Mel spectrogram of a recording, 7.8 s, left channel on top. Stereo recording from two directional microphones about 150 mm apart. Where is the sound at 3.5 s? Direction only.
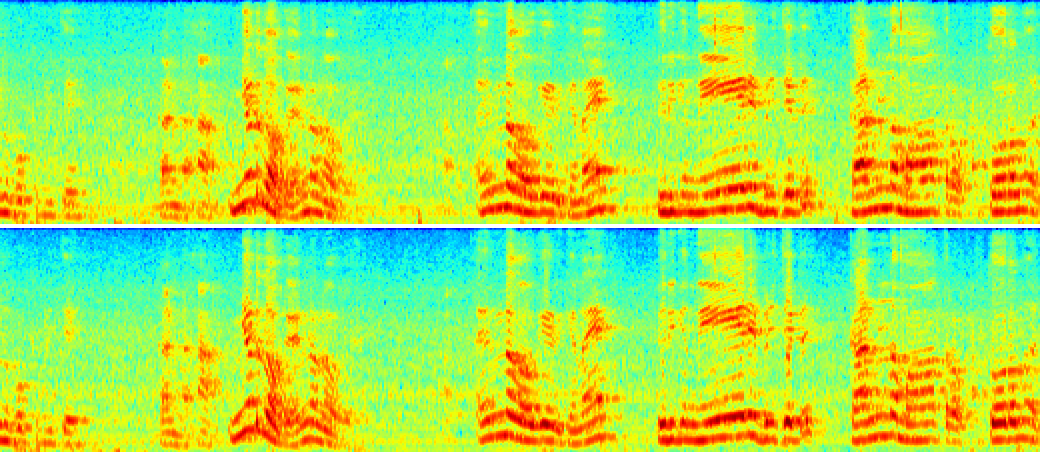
40° right (ahead or behind).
